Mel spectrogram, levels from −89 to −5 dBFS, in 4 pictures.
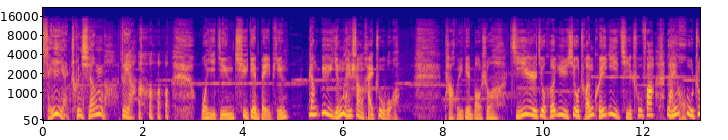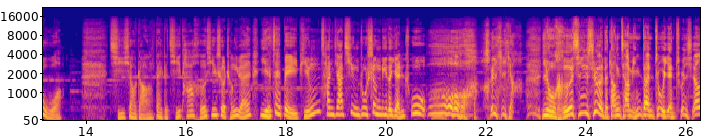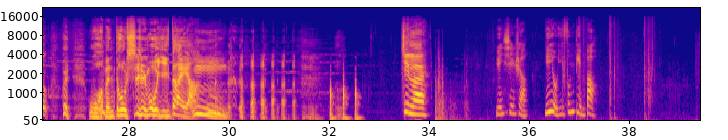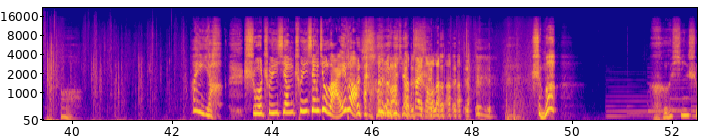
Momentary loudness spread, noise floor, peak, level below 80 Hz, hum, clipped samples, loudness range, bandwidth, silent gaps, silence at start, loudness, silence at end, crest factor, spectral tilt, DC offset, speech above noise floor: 18 LU; -67 dBFS; 0 dBFS; -50 dBFS; none; under 0.1%; 12 LU; 15.5 kHz; none; 0 s; -17 LUFS; 0 s; 18 dB; -3.5 dB/octave; under 0.1%; 49 dB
